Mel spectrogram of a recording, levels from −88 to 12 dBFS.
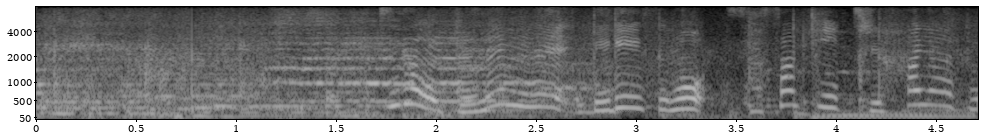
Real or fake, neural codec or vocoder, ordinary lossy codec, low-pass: fake; codec, 16 kHz, 2 kbps, X-Codec, HuBERT features, trained on balanced general audio; none; none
